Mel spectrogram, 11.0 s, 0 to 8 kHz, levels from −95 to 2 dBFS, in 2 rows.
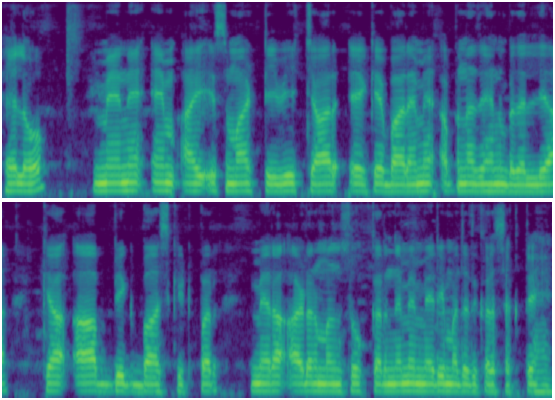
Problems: background sounds at intervals, background conversations at intervals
